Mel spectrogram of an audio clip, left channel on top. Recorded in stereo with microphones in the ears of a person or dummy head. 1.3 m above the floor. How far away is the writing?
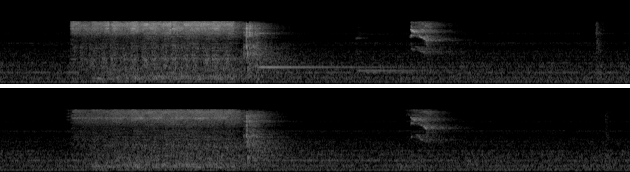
About 1.6 m.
